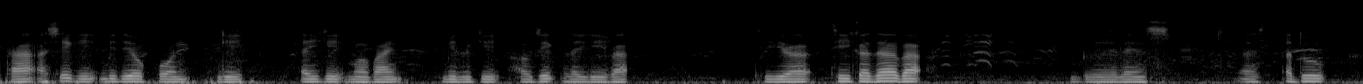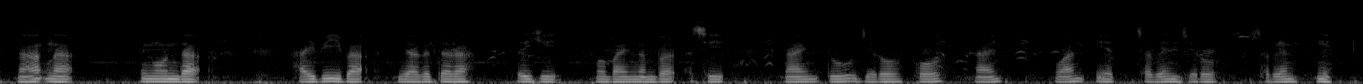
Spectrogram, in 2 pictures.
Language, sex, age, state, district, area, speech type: Manipuri, male, 18-30, Manipur, Churachandpur, rural, read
